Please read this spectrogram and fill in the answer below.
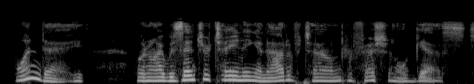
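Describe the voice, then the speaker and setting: Somewhat breathy and fairly low in pitch, a woman speaks at a fairly slow pace with ordinary pitch variation. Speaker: elder sharing life reflections. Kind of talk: personal essay narration.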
